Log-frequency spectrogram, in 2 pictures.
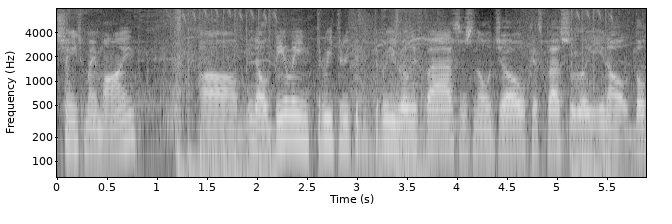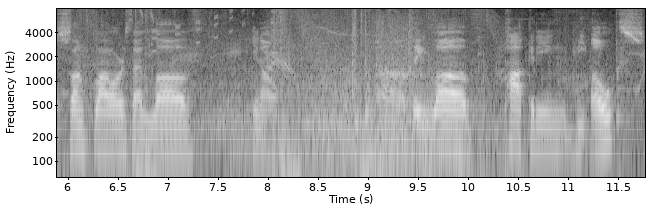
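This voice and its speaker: Moderate pace against noticeable background noise. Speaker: gaming YouTuber. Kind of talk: post-commentated gameplay commentary. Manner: casual with many fillers.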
